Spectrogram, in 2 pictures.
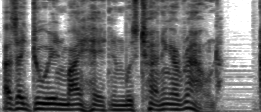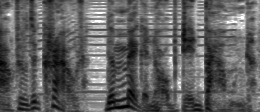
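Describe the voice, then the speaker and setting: A man's voice: medium pitch, sing-song, normal speed, gravelly, a little mellow, slightly rough, soft background music. A man delivering dramatic scripted narration of fantasy lore with a theatrical storytelling manner.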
